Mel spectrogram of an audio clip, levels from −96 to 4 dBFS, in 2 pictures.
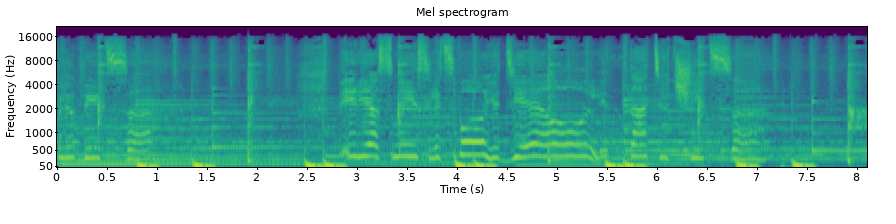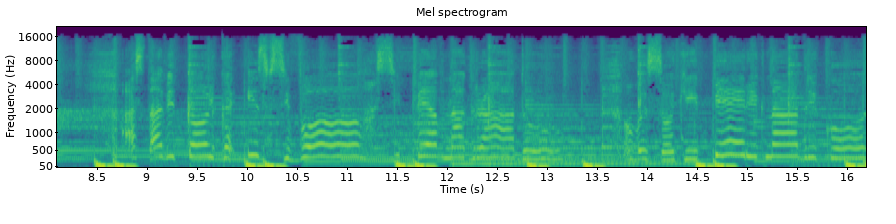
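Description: Nothing technically wrong turns up anywhere in this audio, so there are no fault times or causes to point to.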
